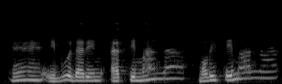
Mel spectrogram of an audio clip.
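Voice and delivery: high, chatty neighbourly greeting; friendly Sundanese greeting. Retold or imitated. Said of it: "Gimana orang Sunda misalnya ketika ketemu". (sapaan ramah orang Sunda dengan nada tinggi)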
